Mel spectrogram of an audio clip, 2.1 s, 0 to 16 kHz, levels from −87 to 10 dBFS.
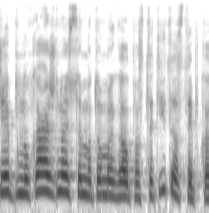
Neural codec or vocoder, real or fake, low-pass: vocoder, 48 kHz, 128 mel bands, Vocos; fake; 14.4 kHz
